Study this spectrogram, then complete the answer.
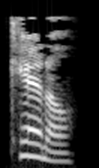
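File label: "cannel", British English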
